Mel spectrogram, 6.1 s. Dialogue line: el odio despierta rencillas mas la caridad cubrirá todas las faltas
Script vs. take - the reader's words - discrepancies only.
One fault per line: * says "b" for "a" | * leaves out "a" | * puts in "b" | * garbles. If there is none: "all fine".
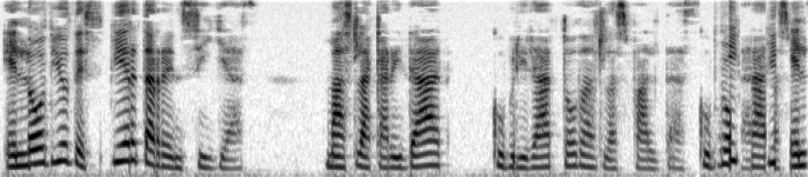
* garbles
